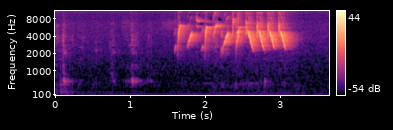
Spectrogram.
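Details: Goldfinch şak şak phrase heard during a lesson: after soft knocks, around ten crisp, high, upswept notes are delivered rapidly and get louder toward the end of the run.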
